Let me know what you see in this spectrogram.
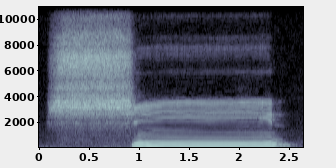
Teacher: شین لفظ شین کو جب ہم نے پڑھنا ہے، ادا کرنا ہے، تو اس کی سیٹی منہ کے اندر پھیل جاتی ہے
